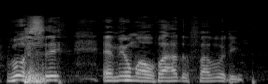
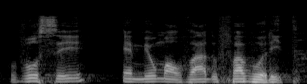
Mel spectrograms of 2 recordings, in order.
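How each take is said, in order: First: Você punched louder, falling finish; stress on você. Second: Lower, laughing through the words; fond quote with a laugh. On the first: Repeating the line louder with você stressed. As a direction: hit você hard and loud. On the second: He looks at him and says it, laughing. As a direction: tease it out with a chuckle. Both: Retold or imitated. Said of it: "ele olha e diz assim".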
